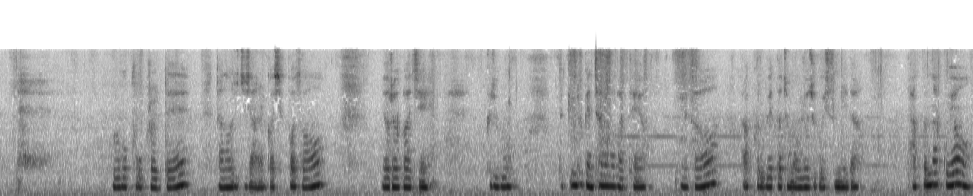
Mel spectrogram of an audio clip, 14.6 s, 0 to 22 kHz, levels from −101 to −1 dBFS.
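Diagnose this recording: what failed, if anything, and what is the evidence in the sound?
Nothing in the chain failed: no dropouts, discontinuities, level anomalies or timing errors are audible at any point in the recording.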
